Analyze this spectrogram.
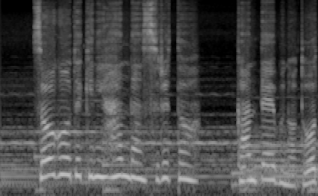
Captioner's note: none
